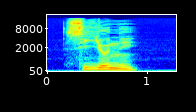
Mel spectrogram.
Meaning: 1. to crisscross; cut across; furrow; to go back and forth (across) 2. to leave traces of one's passage or way
- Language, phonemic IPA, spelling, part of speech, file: French, /si.jɔ.ne/, sillonner, verb, Fr-sillonner.ogg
